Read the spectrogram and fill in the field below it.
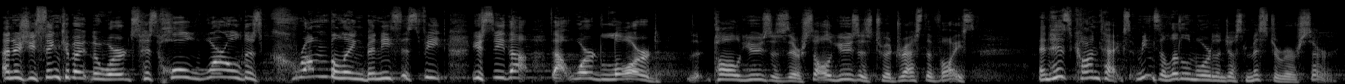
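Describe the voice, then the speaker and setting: High-voiced preacher in a reverberant hall. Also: male voice, expressive, a little slow, creaky. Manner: dramatic, emphatic preaching with big swings in loudness. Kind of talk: sermon.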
